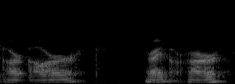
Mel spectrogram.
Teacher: Faroese has a flap R, like American English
